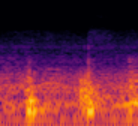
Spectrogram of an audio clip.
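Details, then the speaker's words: VW Caddy diesel driving after a solid single-mass flywheel and clutch kit conversion: a low, even hum with soft swells on smooth gear changes and no crunch, rattle or pedal vibration, so the drivetrain sounds normal. "gear changes are nice nothing's crunching or vibrating i've got my foot down on the clutch now i feel no vibration through the pedal at all"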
